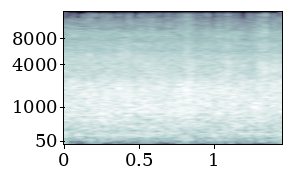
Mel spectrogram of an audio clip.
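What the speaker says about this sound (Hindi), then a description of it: "जोरदार ताली बजाओ" Loud, sustained applause from a large crowd at an agricultural innovation dialogue event in Bhopal, with steady, dense clapping throughout and no speech over it.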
